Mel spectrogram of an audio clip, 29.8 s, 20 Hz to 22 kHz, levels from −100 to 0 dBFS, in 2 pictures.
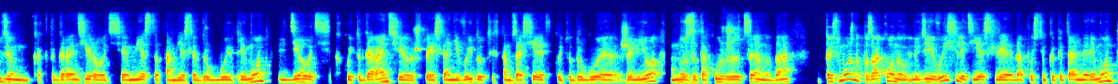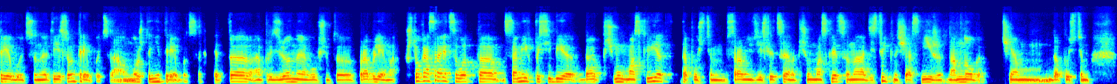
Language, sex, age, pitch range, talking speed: Russian, male, 30-49, 120-150 Hz, 160 wpm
